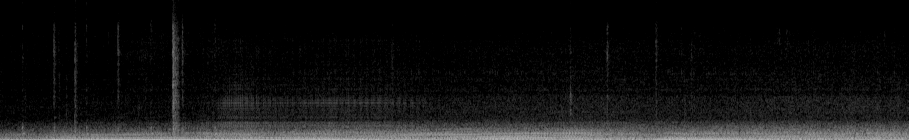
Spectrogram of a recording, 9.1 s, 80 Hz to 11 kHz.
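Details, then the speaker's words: 2001 BMW E46 after wheel bearing replacement, cruising at 80: steady low road rumble with no squeak or rhythmic chirp; the old bearing chirped at highway speed, now the new bearing sounds normal. "It's cruising great at 80. No squeaks, no chirps."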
